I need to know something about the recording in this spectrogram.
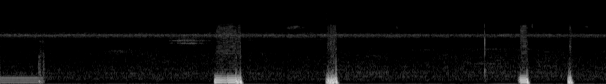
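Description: A steady high-pitched trill, like an insect's, carried on an open video-call microphone. A low electrical hum cuts off just after the start. Four loud, short, dull thumps come at about two, three, five and five and a half seconds in.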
